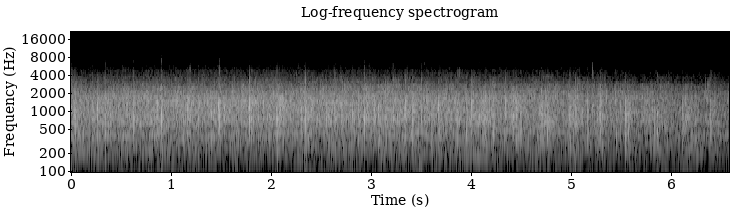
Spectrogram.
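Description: Steady, dense applause from a large audience at a national handicraft award ceremony, continuous and even for several seconds before easing slightly at the end, with no talk over it.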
